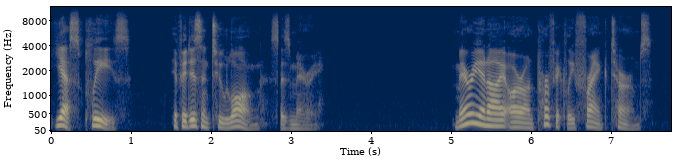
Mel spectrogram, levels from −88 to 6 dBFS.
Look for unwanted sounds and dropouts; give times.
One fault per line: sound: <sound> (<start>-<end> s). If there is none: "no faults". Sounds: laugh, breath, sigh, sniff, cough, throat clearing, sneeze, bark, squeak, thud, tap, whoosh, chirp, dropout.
sound: dropout (2.8-2.9 s)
